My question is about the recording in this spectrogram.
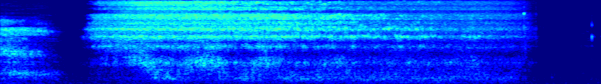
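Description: A short breath, then one long steady blow of air through a bendy drinking straw: a hiss that slowly fades over about four and a half seconds and then stops. The air stream holds a ping-pong ball levitating just above the straw's upturned tip.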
